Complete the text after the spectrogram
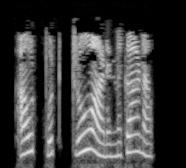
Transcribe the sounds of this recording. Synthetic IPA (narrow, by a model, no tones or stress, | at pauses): ɐwʈ̚puʈːʈruːaːɳe̞nːɨkaːɳaːm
